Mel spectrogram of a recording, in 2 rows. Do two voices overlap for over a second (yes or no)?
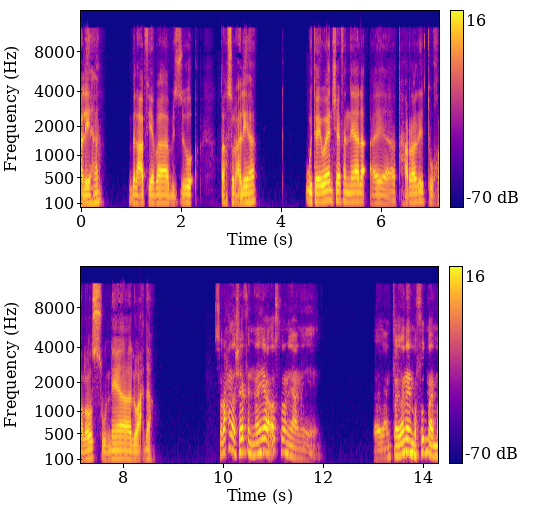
no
